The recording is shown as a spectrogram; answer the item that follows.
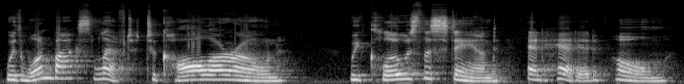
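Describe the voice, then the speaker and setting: A woman reading a rhyming children's picture book aloud, gentle and unhurried, with small asides between the pages. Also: medium pitch, expressive. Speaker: storybook reader.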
